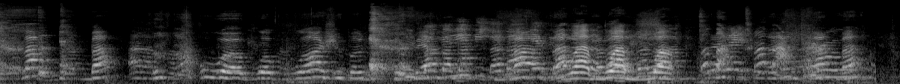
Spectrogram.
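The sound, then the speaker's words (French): A child's voice imitates the noises of a lapin crétin, a cartoon rabbit that cannot talk: a continuous run of high, bouncy warbles and squeaky vocal sounds with rapid pitch swoops, fairly loud and without ordinary words. “C'est un lapin qui sait pas parler. Il fait des bruits, mais qu'on sait pas faire. Moi, je sais faire.”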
